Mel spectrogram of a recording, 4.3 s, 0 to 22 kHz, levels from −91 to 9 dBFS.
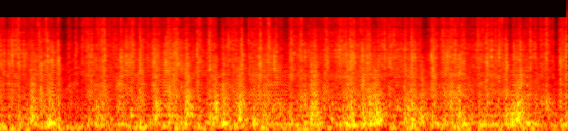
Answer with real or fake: fake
